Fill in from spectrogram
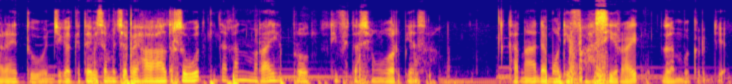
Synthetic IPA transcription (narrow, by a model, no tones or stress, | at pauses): arnait̪ud͡ʒikakit̪abisaməɲt͡ʃapajɦalɦalt̪ərsəbʊt̪̚kit̪aːkanməɾaɪhpɾodukt̪ifit̪asjaŋluarbia̰sḁ | karənaːdamot̪ifasiɾa̰ɪt̪̚dalambəkərd͡ʒa̰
